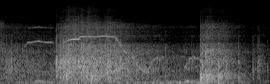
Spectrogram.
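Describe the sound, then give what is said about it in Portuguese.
Fireworks going off to mark the start of Pelé's funeral procession, as when Santos took the field: high whistling rockets streak upward, then two loud, sharp bursts roughly a second and a half apart, each followed by a crackling, hissing tail. “O foguetório, como quando Santos entrava em campo, marcou o início do cortejo.”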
